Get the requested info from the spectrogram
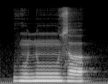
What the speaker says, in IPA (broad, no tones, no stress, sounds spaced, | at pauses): v ũ n ũː z ʌ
